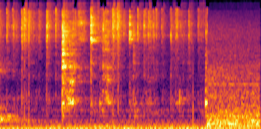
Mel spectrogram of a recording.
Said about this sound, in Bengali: মশলাগুলো ছিট করছে তার মানে কিন্তু মশলা ভাজা হয়ে গেছে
